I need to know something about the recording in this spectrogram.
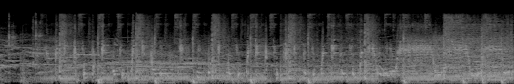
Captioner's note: cheering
